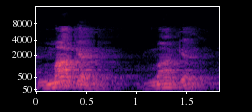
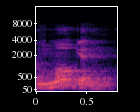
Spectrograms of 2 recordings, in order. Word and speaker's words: Magen: A palavra hebraica usada é Magen, que nos lembra da frase Magen David. Muitas vezes, hoje em dia, é pronunciado Mogen David.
